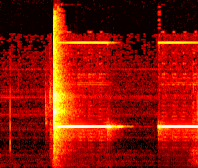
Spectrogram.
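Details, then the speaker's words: Washing machine after replacing capacitors and diodes on the power supply board: two clean high-pitched beeps a second apart on power-up, no buzzing or clicking; normal power-on beep. "That is totally normal. That's what it's supposed to sound like."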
